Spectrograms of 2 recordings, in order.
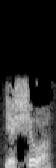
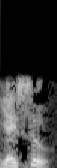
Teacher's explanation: You can't say Yeshua. It's got they substitute the SH sound with an S. So it'd be Yesu and, or Jesus.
